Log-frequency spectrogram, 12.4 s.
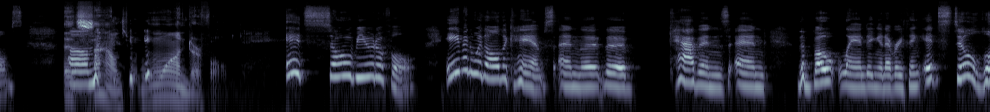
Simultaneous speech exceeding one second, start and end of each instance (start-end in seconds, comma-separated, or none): none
